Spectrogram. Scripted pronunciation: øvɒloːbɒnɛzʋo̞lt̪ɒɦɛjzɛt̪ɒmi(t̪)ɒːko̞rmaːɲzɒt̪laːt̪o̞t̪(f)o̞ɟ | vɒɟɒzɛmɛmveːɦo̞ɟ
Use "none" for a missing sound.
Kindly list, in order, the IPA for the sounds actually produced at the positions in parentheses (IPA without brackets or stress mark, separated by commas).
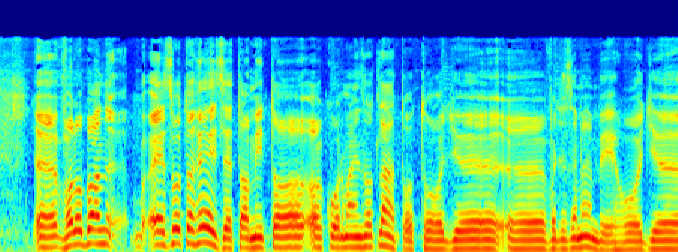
t̪, h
